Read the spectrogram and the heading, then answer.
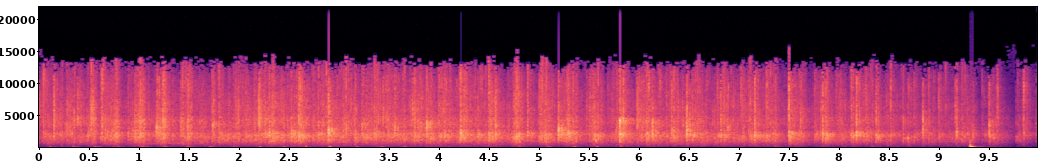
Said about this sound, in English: The church has a gift for you guys, so we just wanted to give that to you tonight. We just want to tell you how grateful we are. Why don't we have, give them a round of applause?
